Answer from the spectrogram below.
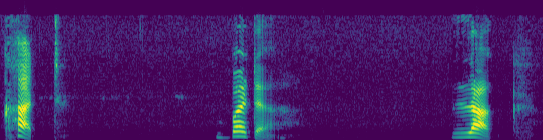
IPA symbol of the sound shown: ʌ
